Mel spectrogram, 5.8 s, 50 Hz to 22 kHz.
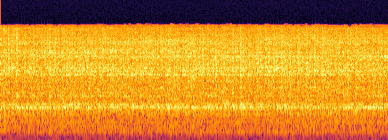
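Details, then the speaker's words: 1991 Ford Crown Victoria at first start-up, idling: a light, fast ticking of about four per second over a hissy exhaust leak; the cooling fan blade is hitting the shroud. "That fan is hitting the shroud, is what that is."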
